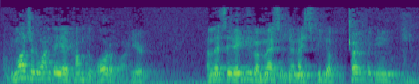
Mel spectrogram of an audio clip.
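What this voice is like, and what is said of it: Speaks English with a foreign accent. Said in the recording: “You know that I speak in a accent, right?”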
